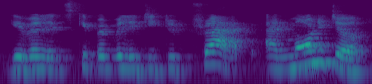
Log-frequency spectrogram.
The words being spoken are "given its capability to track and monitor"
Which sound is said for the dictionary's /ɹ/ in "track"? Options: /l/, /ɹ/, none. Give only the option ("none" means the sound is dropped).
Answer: /ɹ/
